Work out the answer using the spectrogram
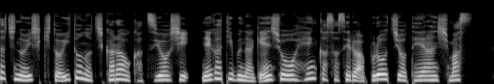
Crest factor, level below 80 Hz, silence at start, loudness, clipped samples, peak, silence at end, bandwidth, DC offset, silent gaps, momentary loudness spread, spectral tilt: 16 dB; -60 dBFS; 0 s; -17 LUFS; under 0.1%; 0 dBFS; 0.25 s; 12 kHz; under 0.1%; 1.90-2.01 s; 5 LU; -5 dB/octave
